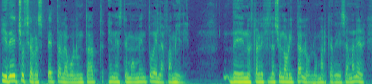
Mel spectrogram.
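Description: At a fairly quick pace, a man speaks in a somewhat breathy, dark, mellow tone, with medium pitch and fairly even intonation. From Mexico City (Xochimilco). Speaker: transplant program physician. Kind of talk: radio interview.

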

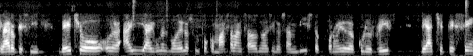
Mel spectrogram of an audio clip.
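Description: In a normal speaking voice, a man at a fairly high pitch talks at a moderate pace with fairly even intonation. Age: 30s. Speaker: medical doctor, app project leader. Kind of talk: interview. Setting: phone call.

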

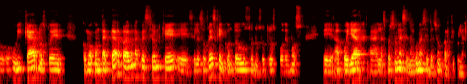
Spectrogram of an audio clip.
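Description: The speaker talks at a moderate pace with ordinary pitch variation in an Oaxacan accent. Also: man. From Oaxaca, Mexico (Triqui people). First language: Triqui (speaking Spanish). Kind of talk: radio interview. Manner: halting, many fillers.

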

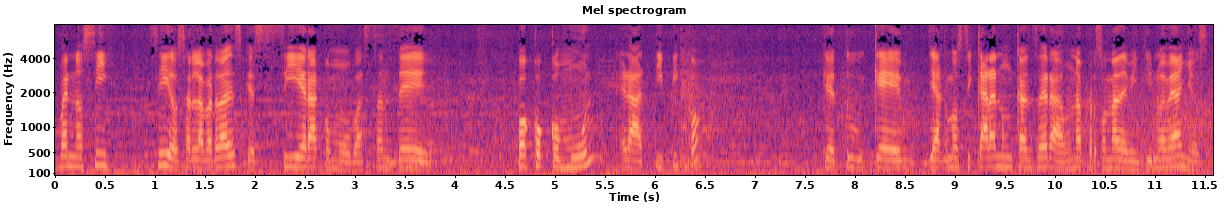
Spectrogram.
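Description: Music plays in the background as a woman speaks at a fairly slow pace with fairly even intonation and long, frequent pauses. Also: medium pitch for a woman. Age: 30s. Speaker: breast cancer survivor. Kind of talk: testimony.

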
